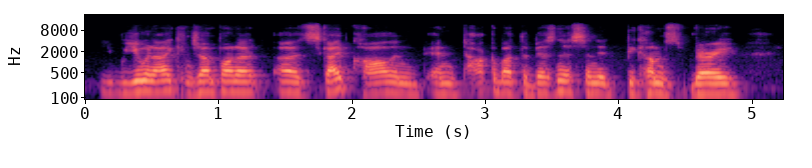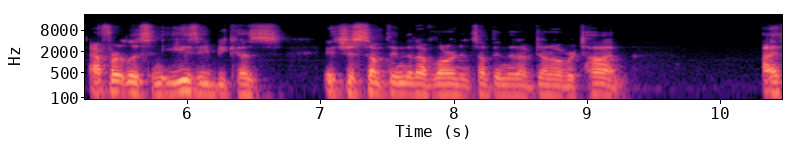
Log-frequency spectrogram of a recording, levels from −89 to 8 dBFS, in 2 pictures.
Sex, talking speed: male, 220 wpm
